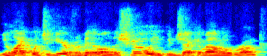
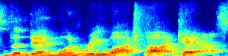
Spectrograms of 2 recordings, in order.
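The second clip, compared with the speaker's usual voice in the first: slow, drawn-out, dramatic trailer voice. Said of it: "I'm gonna do the whole thing in this voice".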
